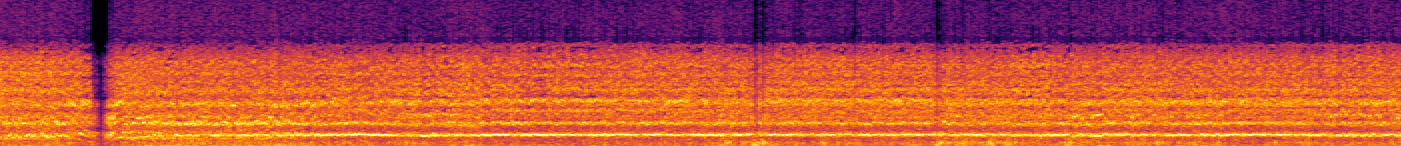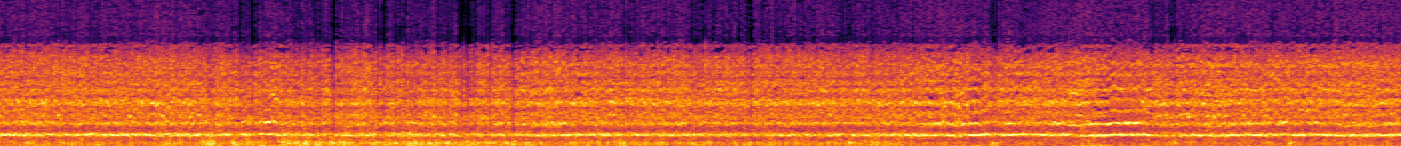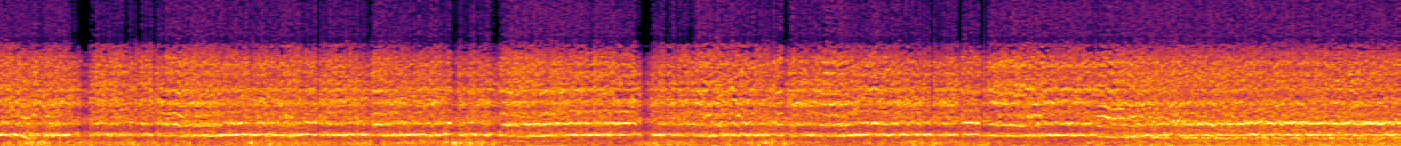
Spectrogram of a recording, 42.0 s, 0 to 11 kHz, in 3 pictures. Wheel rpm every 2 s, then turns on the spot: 130, 200, 220, 230, 230, 230, 230, 230, 230, 230, 230, 230, 220, 220, 230, 230, 230, 220, 230, 220, 200.
none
